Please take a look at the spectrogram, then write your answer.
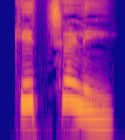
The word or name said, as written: ಕೊಚ್ಚಲು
